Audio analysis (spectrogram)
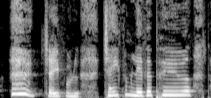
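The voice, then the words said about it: Put-on Scouse accent. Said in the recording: “That's my Scouse accent.”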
